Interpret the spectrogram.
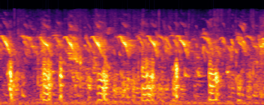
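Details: Chickens feeding together: clear, high peeps sliding downward, repeated rapidly and overlapping, with sharp pecking taps roughly every half second.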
